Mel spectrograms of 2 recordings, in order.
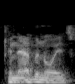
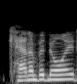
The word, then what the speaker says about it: cannabinoid: the using they can cannabinoid is that how you say it which is a molecule okay uh well yes principally that that's the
